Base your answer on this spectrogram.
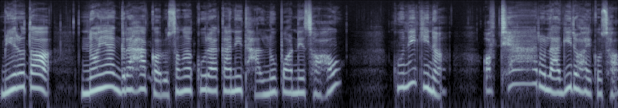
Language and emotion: Nepali, fearful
